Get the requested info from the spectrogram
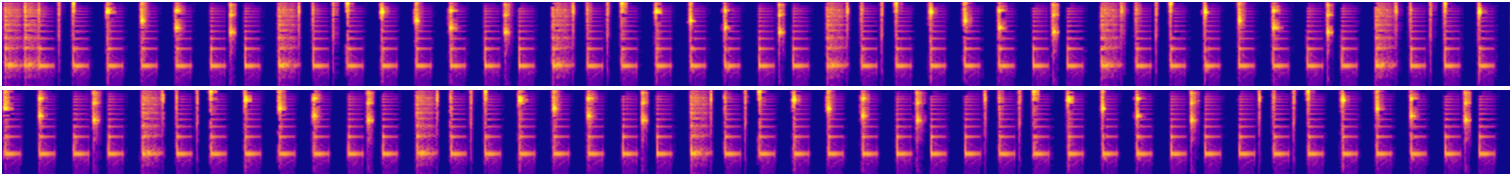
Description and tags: old navy glory
navy, glory, old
